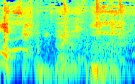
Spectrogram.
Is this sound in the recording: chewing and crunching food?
no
